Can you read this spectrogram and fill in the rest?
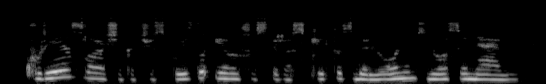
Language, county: Lithuanian, Vilnius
